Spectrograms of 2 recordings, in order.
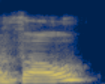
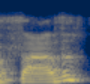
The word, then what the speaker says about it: vav: And so that is when you have reached your sixth day of creation because six means the vow or vav. You can pronounce it either way.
